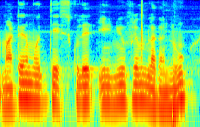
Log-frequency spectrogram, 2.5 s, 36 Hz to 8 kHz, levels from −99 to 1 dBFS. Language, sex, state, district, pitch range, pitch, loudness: Bengali, male, Assam, Hailakandi, 100-110 Hz, 105 Hz, -19 LUFS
